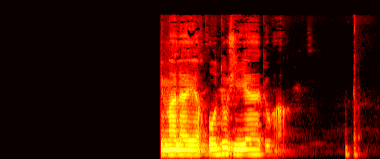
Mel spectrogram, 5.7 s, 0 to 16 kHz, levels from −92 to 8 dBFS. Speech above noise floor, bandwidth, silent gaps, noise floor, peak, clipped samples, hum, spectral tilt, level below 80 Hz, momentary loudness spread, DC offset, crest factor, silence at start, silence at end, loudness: 56 dB; 11 kHz; none; -69 dBFS; 0 dBFS; under 0.1%; none; -6.5 dB/octave; -58 dBFS; 18 LU; under 0.1%; 18 dB; 2.4 s; 0.35 s; -13 LUFS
